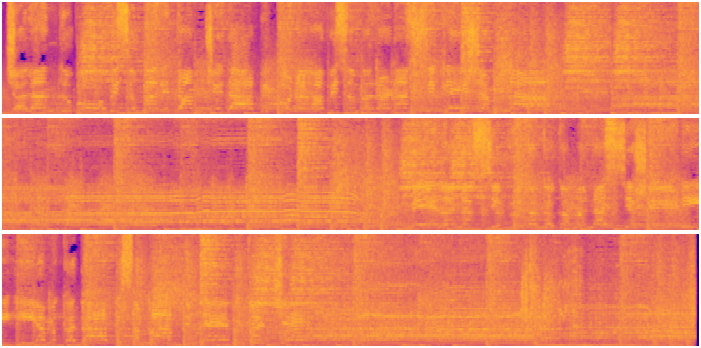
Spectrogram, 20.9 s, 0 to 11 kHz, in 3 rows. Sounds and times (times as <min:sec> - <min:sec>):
Heavy metal: 0:00.0 - 0:20.9.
